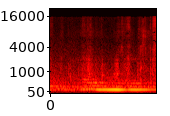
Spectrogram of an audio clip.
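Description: Pen scratching across paper on a clipboard as a word is written out in short strokes. Partway through there is a quiet, steady hum from a man's voice, held for about a second.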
